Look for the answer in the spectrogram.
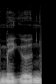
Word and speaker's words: Magon: The Streets, c'était Magon, qu'on peut aussi prononcer Megon ou Magon, ou ce qu'on veut, M-A-G-O-N, en tout cas c'est le nom du groupe.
